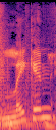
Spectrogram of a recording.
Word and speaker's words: Laykin: Laykin in Carrollton. – Yes. – Is that how you say your name? – It is. – Rhymes with bacon? – I get that a lot, unfortunately.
